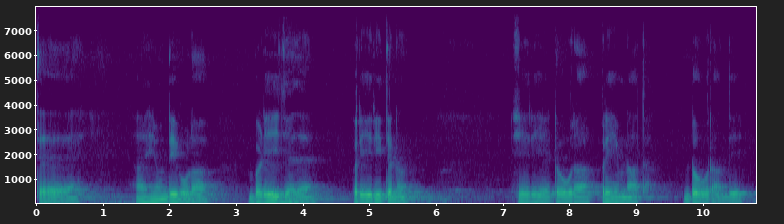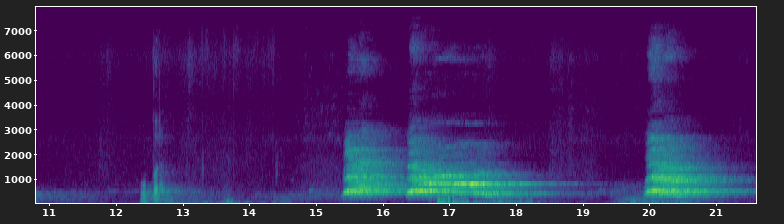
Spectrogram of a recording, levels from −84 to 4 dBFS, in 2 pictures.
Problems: background sounds at intervals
